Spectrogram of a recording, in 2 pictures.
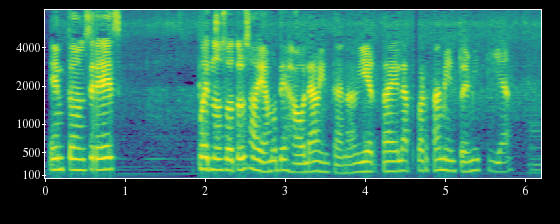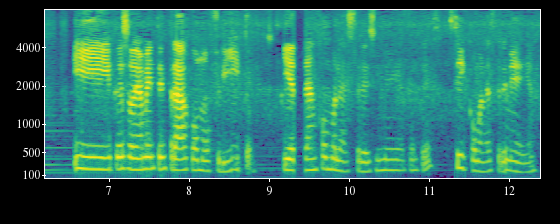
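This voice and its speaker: Colombian woman telling her testimony in an interview, halting, repeats herself, soft guitar faint behind. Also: mid-range voice, fairly even intonation. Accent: Colombian Spanish. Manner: halting, circles back and repeats phrases. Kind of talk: emotional personal testimony.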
